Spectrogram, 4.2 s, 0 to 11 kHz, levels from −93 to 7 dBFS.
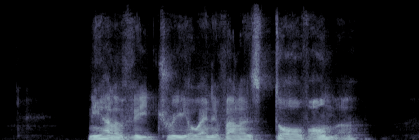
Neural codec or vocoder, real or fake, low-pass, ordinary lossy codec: none; real; 9.9 kHz; Opus, 24 kbps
